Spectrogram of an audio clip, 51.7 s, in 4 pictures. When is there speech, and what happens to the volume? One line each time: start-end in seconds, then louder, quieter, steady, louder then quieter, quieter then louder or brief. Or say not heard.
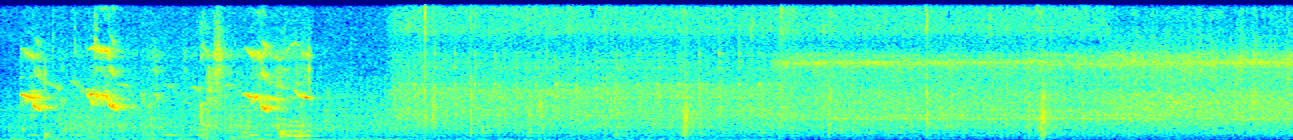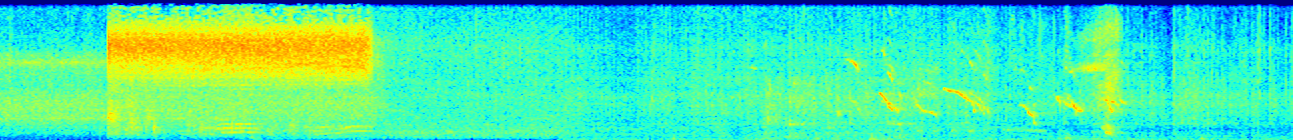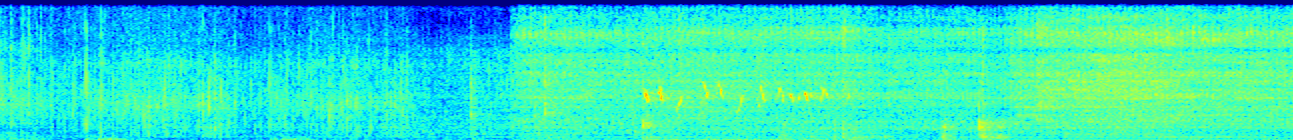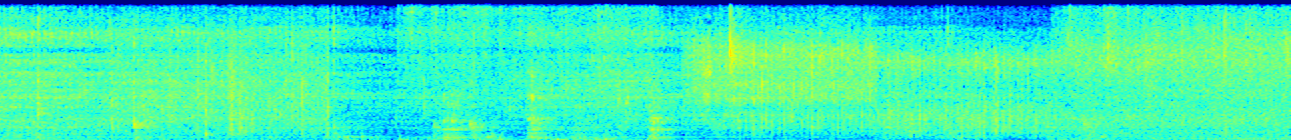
not heard.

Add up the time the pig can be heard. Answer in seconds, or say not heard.
4 s.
